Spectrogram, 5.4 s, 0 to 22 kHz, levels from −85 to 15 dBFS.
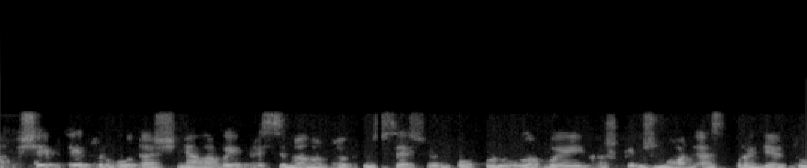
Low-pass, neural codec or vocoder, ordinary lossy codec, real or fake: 7.2 kHz; none; MP3, 96 kbps; real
